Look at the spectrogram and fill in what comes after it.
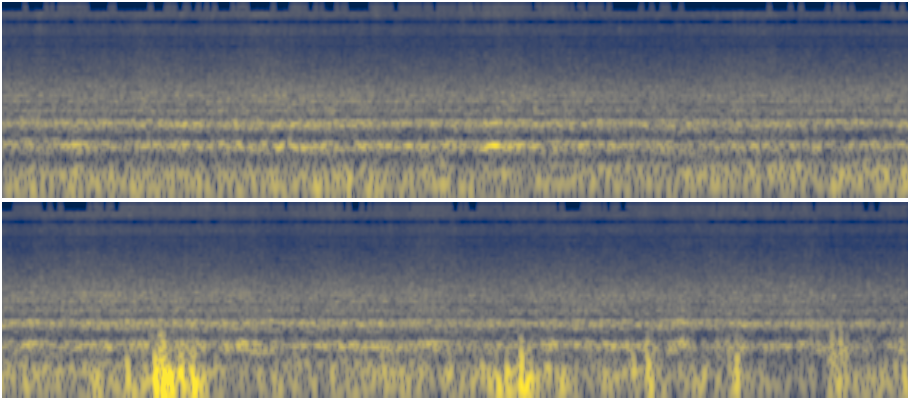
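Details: Bees at work around a feeder give a constant humming buzz, with deeper low rumbles and a couple of soft knocks partway through; untouched natural audio.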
